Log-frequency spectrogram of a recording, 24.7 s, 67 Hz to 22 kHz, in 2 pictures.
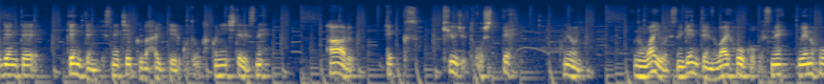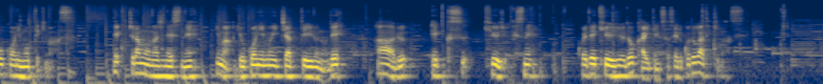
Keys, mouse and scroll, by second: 5.0 r, 8.6-14.1 middle drag, 13.4-14.0 scroll down 4, 14.3-14.8 scroll up 1, 14.8 click, 16.7 scroll up 1, 17.9 r, 22.4-23.1 scroll down 2, 23.6-24.7 shift+middle drag, 24.3-24.7 scroll down 1.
